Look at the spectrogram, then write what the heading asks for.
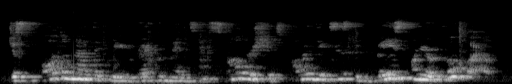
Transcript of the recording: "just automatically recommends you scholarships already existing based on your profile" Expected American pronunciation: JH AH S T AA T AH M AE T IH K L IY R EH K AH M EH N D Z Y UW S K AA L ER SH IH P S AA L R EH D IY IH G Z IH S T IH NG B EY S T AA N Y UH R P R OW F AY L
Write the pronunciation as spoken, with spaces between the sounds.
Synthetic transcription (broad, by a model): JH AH S T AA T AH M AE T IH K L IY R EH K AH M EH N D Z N S K AA L ER SH IH P S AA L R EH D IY IH G Z IH S T IH NG B EY S T N Y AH R P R OW F AY L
